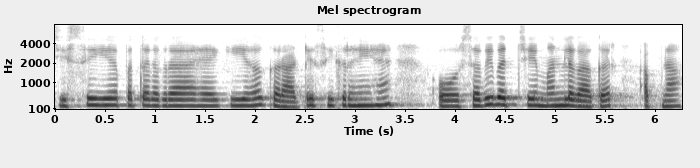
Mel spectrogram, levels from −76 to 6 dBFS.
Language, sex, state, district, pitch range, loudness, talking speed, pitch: Hindi, female, Chandigarh, Chandigarh, 205-230 Hz, -17 LUFS, 170 wpm, 215 Hz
